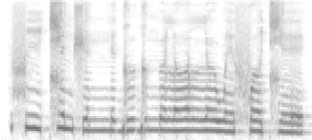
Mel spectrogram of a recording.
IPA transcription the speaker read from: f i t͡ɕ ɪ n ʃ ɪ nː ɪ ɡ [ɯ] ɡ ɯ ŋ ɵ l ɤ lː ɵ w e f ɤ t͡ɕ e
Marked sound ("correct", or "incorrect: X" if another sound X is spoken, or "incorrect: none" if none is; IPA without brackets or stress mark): correct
